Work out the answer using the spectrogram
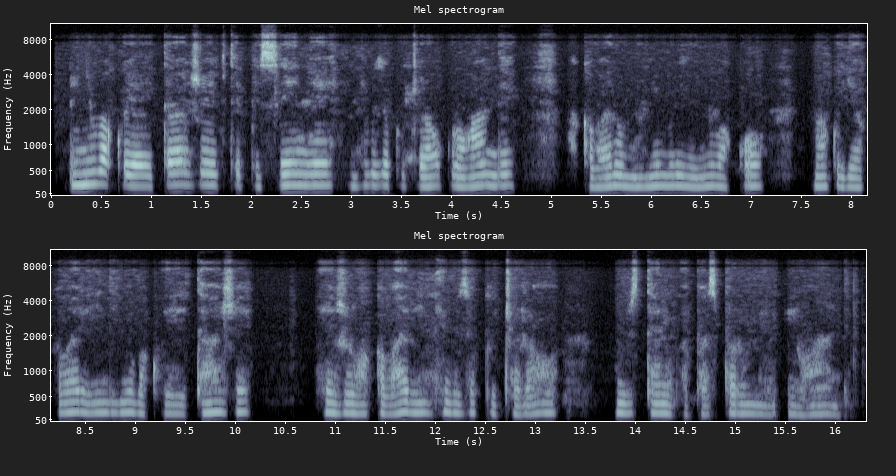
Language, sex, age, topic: Kinyarwanda, female, 25-35, finance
